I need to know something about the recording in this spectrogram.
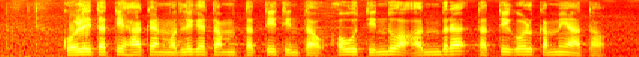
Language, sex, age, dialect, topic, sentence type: Kannada, male, 60-100, Northeastern, agriculture, statement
